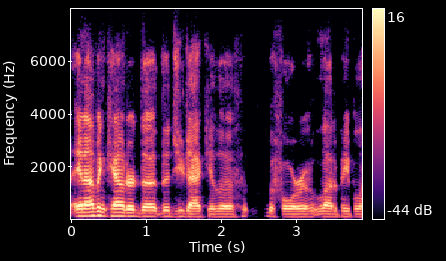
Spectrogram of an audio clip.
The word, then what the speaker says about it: Judaculla: So, and and I've encountered the the Judacula before. A lot of people have a hard time saying it, but the way I've always heard it pronounced is Judacola.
